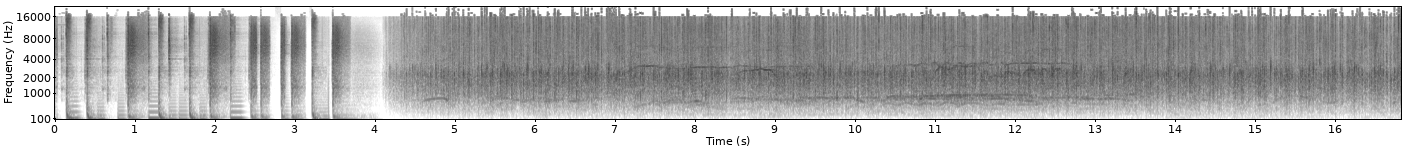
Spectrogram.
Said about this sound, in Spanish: Gracias, gracias. Gracias, de verdad que os agradezco el aplauso porque estoy mal, ¿eh?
